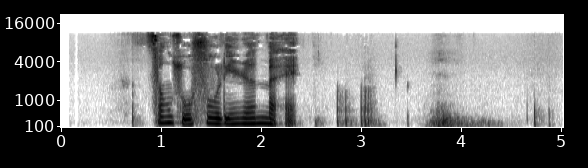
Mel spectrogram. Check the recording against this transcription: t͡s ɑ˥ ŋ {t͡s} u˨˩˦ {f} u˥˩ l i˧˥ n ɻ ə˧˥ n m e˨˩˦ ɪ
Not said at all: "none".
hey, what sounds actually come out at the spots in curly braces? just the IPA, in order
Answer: t͡s, f

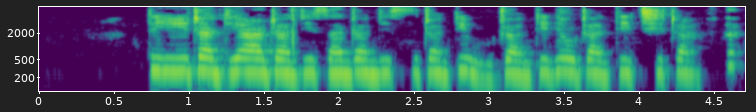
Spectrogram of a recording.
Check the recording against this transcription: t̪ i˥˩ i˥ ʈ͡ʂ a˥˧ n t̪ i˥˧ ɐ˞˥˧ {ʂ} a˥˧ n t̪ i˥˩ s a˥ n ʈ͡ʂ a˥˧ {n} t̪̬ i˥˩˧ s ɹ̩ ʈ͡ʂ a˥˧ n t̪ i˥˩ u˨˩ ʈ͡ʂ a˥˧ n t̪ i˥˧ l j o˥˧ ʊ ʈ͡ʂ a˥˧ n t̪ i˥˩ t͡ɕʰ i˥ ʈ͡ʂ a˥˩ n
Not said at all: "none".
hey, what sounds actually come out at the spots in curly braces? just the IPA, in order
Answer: ʈ͡ʂ, n

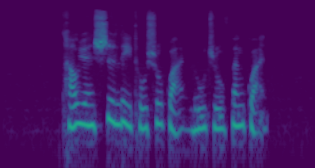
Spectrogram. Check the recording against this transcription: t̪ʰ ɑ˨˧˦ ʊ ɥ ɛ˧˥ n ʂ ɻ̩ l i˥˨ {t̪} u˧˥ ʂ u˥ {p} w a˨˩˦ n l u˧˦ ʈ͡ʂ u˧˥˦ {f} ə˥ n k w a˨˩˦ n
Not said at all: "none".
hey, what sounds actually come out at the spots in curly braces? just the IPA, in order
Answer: t̪ʰ, k, f

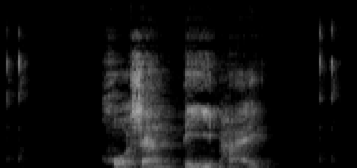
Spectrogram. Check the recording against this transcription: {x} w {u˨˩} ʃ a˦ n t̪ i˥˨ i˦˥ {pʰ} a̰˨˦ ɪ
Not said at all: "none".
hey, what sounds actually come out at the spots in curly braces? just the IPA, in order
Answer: x, ɔ˨˩, pʰ

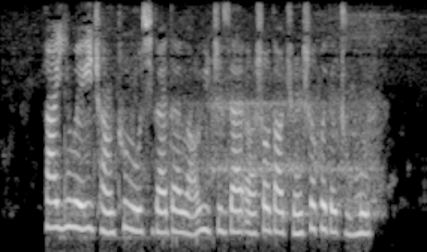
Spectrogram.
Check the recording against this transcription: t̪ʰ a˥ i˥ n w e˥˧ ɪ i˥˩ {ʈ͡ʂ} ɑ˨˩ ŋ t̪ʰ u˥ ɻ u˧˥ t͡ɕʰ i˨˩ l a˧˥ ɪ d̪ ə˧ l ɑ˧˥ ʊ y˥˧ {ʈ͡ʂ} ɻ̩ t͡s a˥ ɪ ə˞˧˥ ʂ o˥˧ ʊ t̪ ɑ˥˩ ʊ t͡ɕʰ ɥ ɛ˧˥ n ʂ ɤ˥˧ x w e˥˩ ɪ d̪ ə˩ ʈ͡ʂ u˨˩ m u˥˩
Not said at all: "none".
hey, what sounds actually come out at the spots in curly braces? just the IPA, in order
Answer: ʈ͡ʂʰ, ʈ͡ʂ

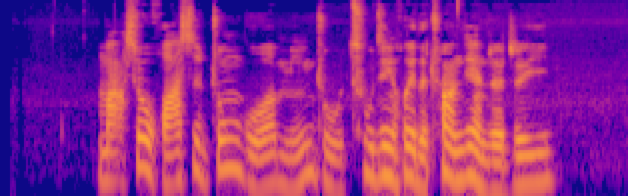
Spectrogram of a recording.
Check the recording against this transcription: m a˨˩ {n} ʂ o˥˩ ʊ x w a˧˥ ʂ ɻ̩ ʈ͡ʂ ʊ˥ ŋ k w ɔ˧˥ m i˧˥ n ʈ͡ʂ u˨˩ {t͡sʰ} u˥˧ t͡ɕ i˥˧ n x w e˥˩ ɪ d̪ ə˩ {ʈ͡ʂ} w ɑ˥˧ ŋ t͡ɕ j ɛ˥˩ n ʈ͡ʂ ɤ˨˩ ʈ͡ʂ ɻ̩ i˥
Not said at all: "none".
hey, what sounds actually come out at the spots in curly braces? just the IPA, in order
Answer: none, t͡sʰ, ʈ͡ʂʰ

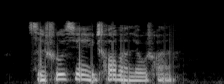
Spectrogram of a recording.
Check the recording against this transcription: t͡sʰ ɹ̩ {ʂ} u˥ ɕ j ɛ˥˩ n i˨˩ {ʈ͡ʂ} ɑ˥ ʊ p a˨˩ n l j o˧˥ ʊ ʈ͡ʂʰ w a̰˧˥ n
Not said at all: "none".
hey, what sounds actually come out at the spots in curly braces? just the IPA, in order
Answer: ʂ, ʈ͡ʂʰ

